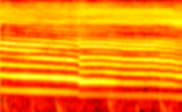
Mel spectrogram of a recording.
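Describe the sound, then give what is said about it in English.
A baby cries, heard through a wall, in one long, sustained, high-pitched wail that dips slightly in pitch partway through. The cry is steady and fairly loud, with no talking. “Like a baby screaming? You can hear a baby like they're in the room with us,”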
